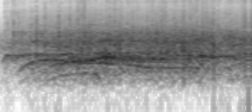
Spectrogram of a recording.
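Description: A room full of people claps steadily for an award winner being honored, a dense and sustained wash of applause that stays loud and even from start to finish, with no voices standing out.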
